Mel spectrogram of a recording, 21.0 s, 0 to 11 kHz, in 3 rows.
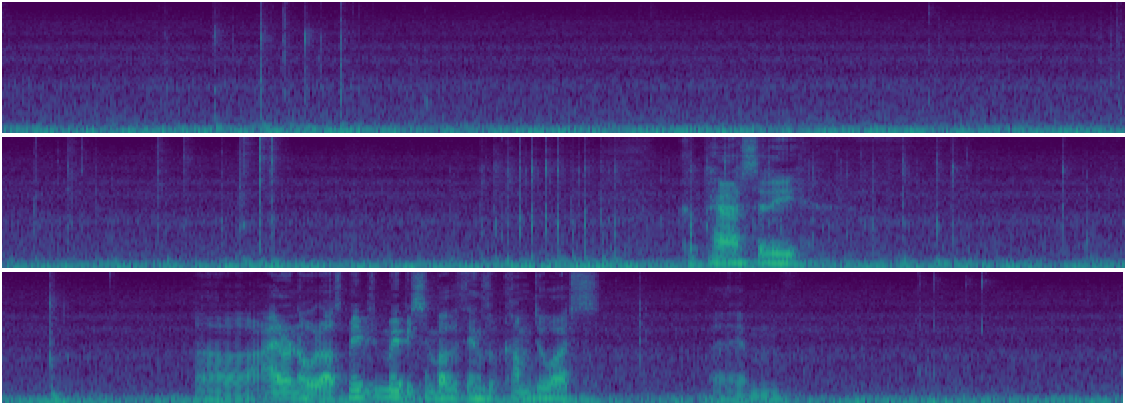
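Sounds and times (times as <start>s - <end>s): steady low hum: 0.0s - 21.0s
computer keyboard typing: 1.0s - 2.8s, 6.8s - 8.8s, 9.8s - 14.5s.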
